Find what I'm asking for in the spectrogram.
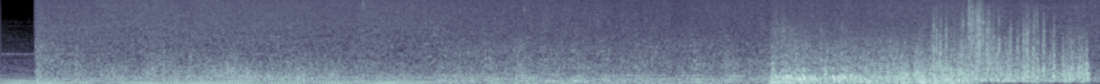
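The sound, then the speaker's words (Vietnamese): Heavy rain pours onto the roof of a speeding car in a steady, dense rushing wash that swells louder and harsher from about eight seconds on. “Trời mưa như trút nước, những giọt mưa quất rằng rạc trên nóc chiếc xe đang chạy hết tốc độ.”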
